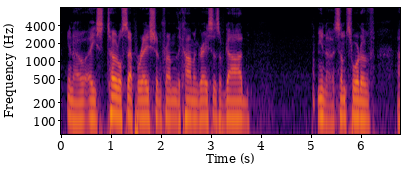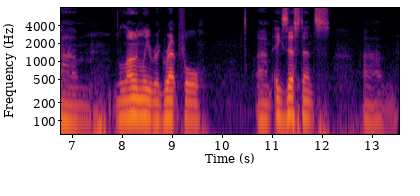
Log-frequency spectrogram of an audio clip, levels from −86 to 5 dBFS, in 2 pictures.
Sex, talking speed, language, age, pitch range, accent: male, 95 wpm, English, 30-49, 105-120 Hz, American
